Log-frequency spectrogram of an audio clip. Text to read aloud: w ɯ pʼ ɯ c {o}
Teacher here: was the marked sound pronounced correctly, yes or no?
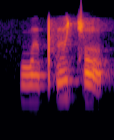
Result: yes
